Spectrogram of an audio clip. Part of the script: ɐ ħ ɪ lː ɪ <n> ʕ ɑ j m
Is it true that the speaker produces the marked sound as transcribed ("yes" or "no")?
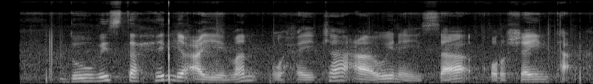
no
